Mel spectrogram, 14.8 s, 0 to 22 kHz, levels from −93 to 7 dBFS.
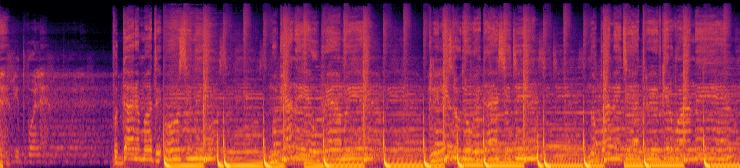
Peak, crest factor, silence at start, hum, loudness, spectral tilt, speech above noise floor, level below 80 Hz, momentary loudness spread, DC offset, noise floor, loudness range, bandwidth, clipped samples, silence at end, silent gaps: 0 dBFS; 10 dB; 0 s; none; -12 LUFS; -6 dB/octave; 29 dB; -14 dBFS; 7 LU; under 0.1%; -40 dBFS; 4 LU; 18 kHz; under 0.1%; 0 s; none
